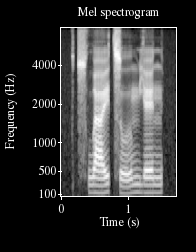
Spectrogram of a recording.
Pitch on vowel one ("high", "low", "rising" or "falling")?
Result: rising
